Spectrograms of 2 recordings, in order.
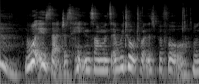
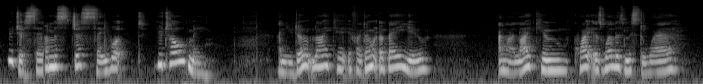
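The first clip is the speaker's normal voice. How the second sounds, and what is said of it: Put-on West Country accent. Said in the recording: “You just did a regional accent ... my West Country accent”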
